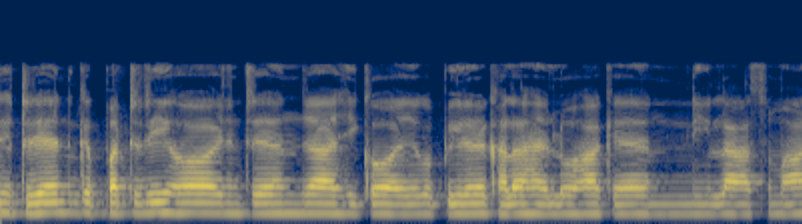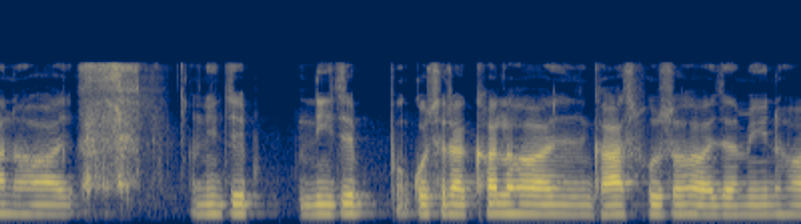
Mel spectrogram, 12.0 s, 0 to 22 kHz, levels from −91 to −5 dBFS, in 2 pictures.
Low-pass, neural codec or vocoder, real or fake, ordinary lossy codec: none; none; real; none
